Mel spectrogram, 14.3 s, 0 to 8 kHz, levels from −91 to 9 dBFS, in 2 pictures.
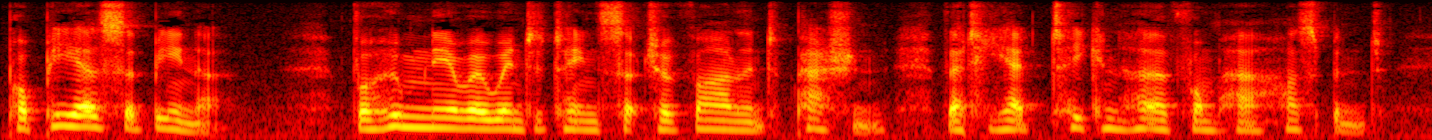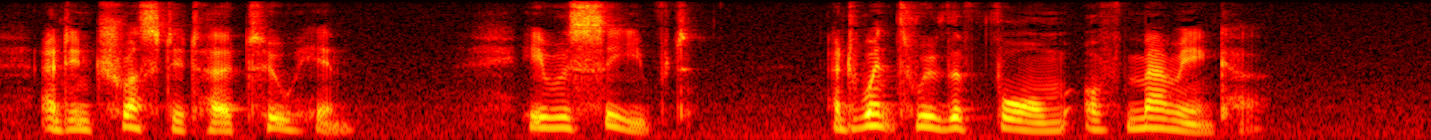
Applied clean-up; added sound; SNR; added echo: none; none; none; none.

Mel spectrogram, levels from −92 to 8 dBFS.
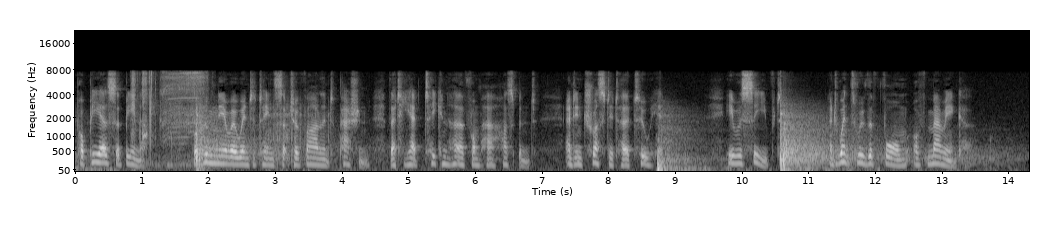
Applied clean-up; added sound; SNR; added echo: none; Fireworks + Camera; 6 dB; none.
